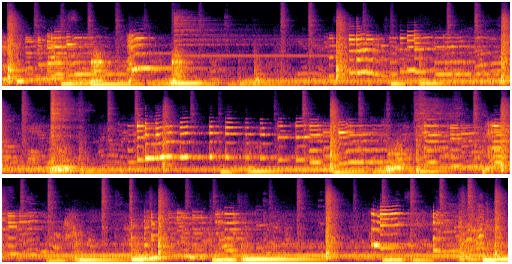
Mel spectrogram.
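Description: Live electric blues band playing an instrumental passage: electric guitar lines over a drum kit and long held keyboard chords.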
